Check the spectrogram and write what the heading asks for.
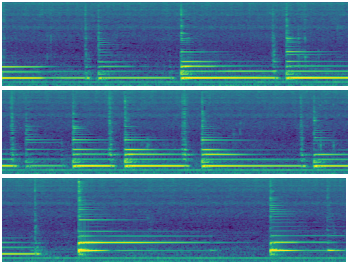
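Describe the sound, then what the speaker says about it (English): Ukulele C string plucked over and over while being retuned, a run of short picked notes whose pitch shifts, ending with two louder, longer ringing plucks at a new pitch; close, with a faint steady hum underneath. "I'm having some trouble with that C string. Let me fix that for you"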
